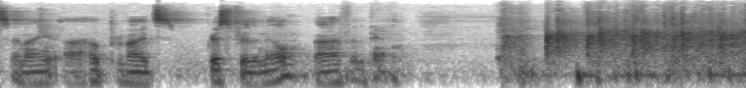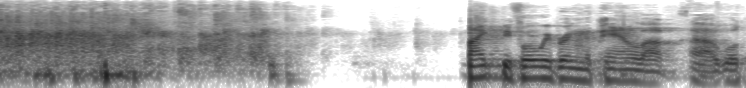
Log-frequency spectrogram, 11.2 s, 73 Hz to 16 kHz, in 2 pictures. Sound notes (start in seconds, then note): 3.7 audience applauding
